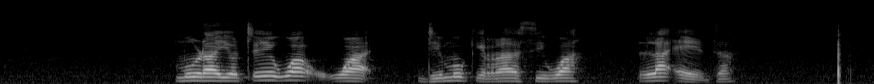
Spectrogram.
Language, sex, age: Venda, male, 20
